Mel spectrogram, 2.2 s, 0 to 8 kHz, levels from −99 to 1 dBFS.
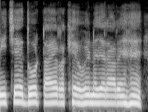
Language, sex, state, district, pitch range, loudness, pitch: Hindi, male, Jharkhand, Garhwa, 160-170 Hz, -12 LUFS, 165 Hz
